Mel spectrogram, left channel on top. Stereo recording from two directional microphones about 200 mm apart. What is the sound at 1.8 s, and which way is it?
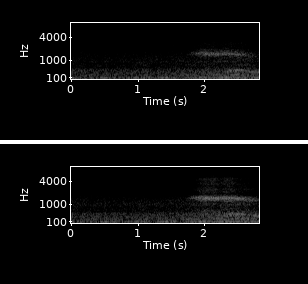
Snort, 15° right (ahead or behind).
